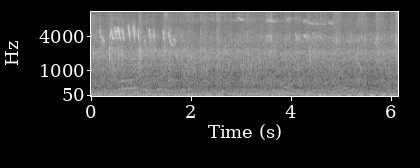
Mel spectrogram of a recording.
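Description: A small bird chirping a quick run of high notes about half a second in, over a steady low rumble and the hiss of small garden-pond fountains splashing.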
